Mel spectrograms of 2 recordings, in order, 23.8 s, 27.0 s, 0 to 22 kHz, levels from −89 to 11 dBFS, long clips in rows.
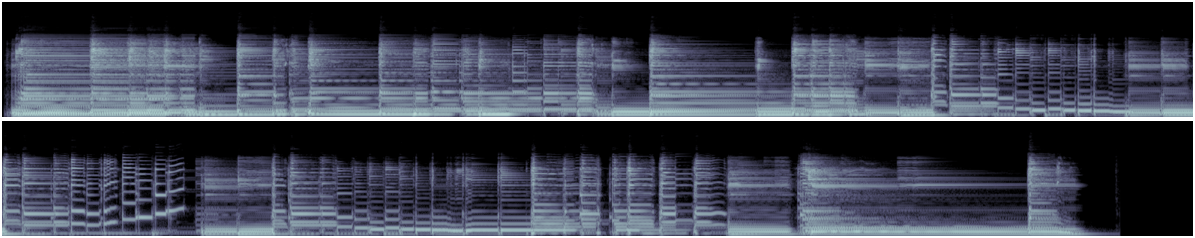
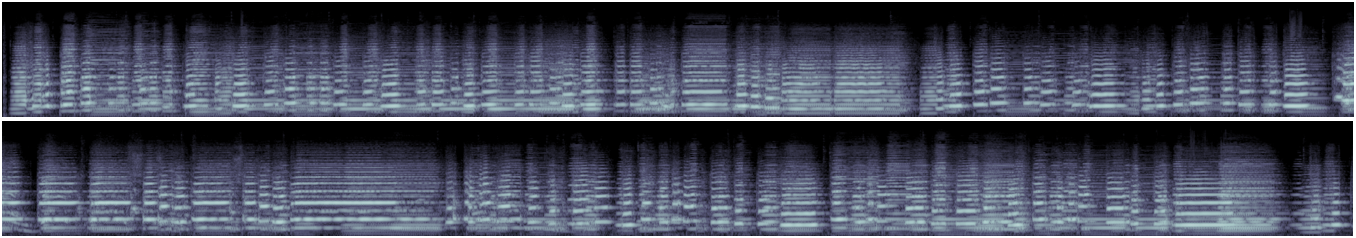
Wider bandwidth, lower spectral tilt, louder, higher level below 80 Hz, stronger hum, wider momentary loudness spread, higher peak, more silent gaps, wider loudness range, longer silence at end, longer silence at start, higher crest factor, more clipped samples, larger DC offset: second, 7 kHz vs 9.8 kHz; first, -6.5 dB/octave vs -4.5 dB/octave; about the same, -19 LUFS vs -17 LUFS; first, -36 dBFS vs -62 dBFS; neither; about the same, 10 LU vs 9 LU; about the same, 0 dBFS vs 0 dBFS; neither; about the same, 6 LU vs 5 LU; first, 1 s vs 0.05 s; about the same, 0.05 s vs 0.1 s; about the same, 20 dB vs 18 dB; neither; neither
